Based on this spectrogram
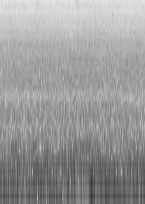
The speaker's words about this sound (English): I'm just driving into work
